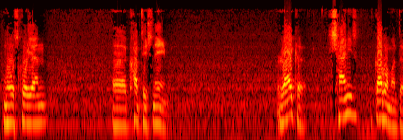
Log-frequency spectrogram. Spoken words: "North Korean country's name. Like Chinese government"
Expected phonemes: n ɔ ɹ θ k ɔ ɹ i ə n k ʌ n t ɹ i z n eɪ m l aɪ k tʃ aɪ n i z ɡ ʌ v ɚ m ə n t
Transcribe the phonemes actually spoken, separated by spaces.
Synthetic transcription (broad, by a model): n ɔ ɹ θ k ɔ ɹ i ə n k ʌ t i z n eɪ m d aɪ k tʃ aɪ n i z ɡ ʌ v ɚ m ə n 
